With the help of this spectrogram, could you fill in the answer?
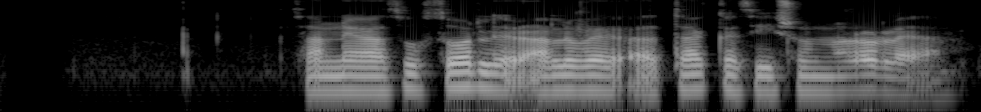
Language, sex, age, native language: Icelandic, male, 30-39, Icelandic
